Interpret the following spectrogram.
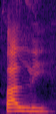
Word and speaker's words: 빨리: Mas se a próxima consoante for outro riur, o som se transformará em L. Pali.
